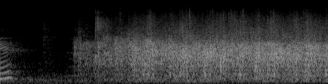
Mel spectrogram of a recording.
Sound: applause

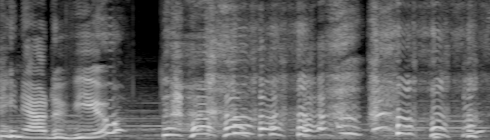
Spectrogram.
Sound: laughing

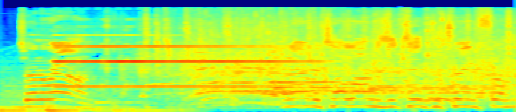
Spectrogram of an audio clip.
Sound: cheering and applause

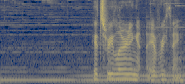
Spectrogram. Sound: chimes chiming

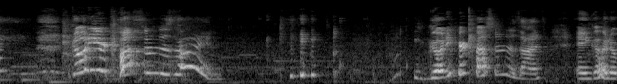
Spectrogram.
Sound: chuckles

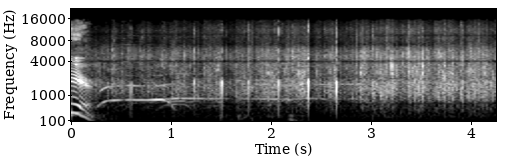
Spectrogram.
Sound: crowd applauding

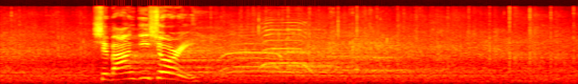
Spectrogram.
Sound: audience cheers and applauds

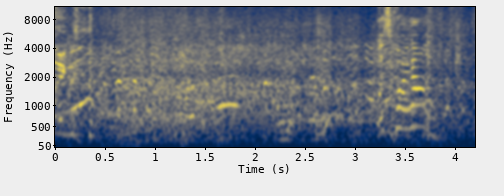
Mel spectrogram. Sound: laughing

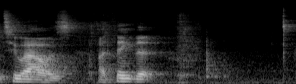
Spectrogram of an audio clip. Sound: sips tea

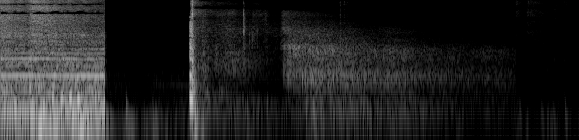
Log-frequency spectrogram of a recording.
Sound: gunshot

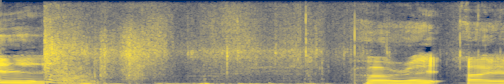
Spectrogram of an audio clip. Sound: loud zipping

